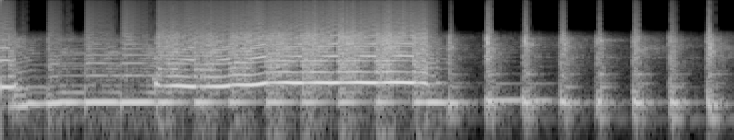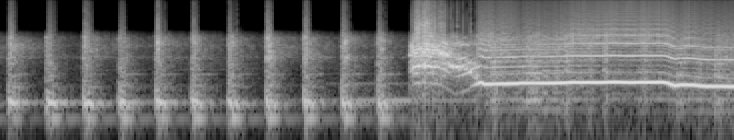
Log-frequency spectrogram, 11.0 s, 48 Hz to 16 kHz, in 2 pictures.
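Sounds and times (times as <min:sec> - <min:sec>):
guitar held melody note: 0:00.0 - 0:09.7
rhythmic guitar strumming: 0:00.0 - 0:11.0.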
